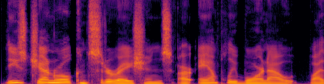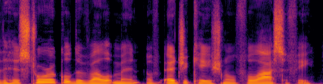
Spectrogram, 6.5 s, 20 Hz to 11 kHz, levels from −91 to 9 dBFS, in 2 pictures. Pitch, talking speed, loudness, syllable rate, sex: 175 Hz, 130 wpm, -17 LUFS, 6.0 syllables/s, female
